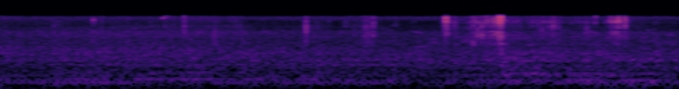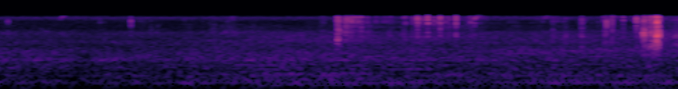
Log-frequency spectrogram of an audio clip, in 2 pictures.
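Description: Small clicks and scrapes of a spinning rod and reel being handled, scattered a few seconds in and then coming as a quick run in the last couple of seconds, over a steady low outdoor hum like distant traffic.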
